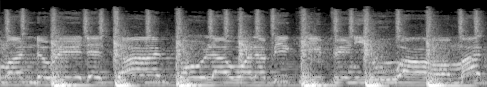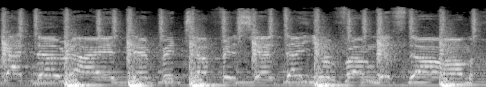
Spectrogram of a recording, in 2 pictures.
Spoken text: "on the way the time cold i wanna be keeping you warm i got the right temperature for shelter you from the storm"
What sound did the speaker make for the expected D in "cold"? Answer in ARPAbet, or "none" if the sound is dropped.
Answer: none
